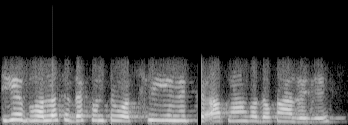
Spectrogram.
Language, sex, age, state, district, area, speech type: Odia, female, 18-30, Odisha, Boudh, rural, conversation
